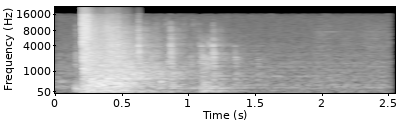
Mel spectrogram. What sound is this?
Door Slam
This is the sound of my dorm room door being slammed as heard from the hallway side
Recorded on a cannon camcorder
Door, Dorm, Loud, Room, Slam, Slamming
